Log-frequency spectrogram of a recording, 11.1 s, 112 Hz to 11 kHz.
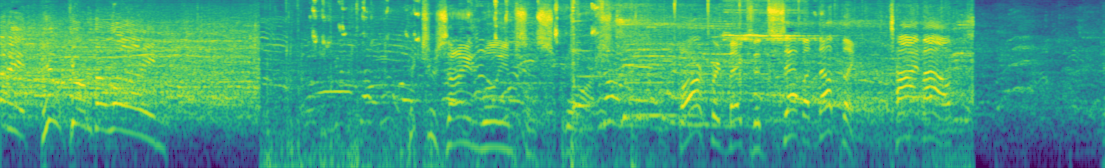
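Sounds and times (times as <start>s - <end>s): crowd voices: 1.5s - 11.0s.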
